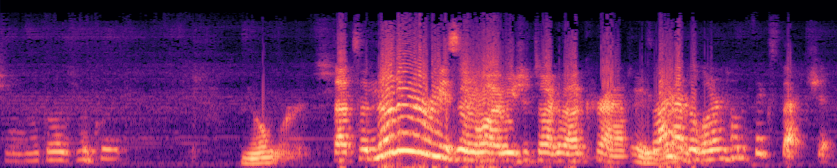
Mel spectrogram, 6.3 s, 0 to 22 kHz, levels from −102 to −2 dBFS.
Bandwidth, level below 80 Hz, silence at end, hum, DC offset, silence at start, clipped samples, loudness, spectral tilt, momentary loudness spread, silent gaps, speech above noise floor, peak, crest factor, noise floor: 13.5 kHz; -44 dBFS; 0.05 s; none; under 0.1%; 0.1 s; under 0.1%; -12 LUFS; -4.5 dB/octave; 16 LU; none; 38 dB; -2 dBFS; 12 dB; -50 dBFS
